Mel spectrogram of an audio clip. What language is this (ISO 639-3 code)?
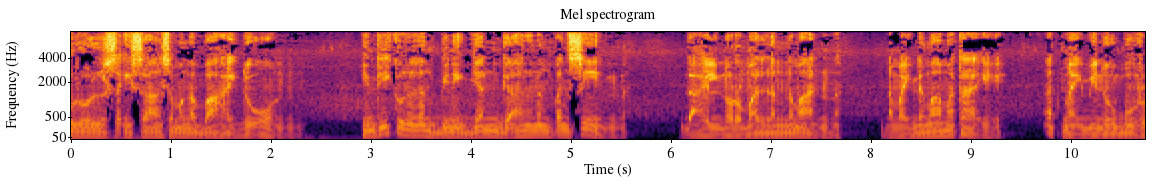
fil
